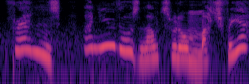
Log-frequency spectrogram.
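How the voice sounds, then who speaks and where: An actor playing a cocky, glib rogue posing as a merchant in a game cutscene, speaking in a sardonic, smooth-talking manner. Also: male voice, very high-pitched, big pitch swings, slow pace, darkish tone, a little hiss or hum, full character voice. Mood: slippery. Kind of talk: acted game cutscene dialogue.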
